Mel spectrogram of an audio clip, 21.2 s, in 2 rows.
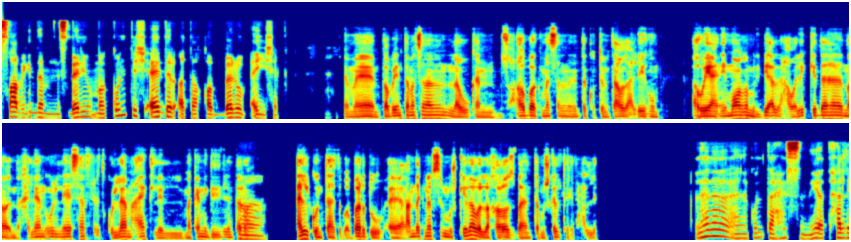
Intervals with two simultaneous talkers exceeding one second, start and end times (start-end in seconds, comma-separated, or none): none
